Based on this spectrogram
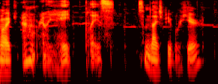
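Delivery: very soft, hushed half-whisper, barely audible. In a group role-play, a player's character speaks up, half-whispering. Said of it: "so I'm like whispering".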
